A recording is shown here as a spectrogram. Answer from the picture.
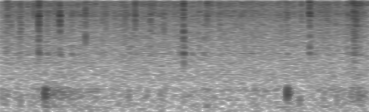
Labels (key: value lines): label: ambient
recorder: HydroMoth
